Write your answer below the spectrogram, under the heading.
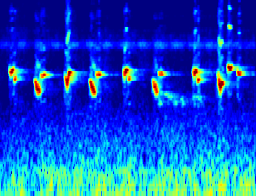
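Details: Sooty-headed bulbul, a long-trilling singer used as a lure to provoke other bulbuls to reply, giving a steady series of short bright chirped notes, each dropping then flicking up, about three per second, with a faint steady hum behind.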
